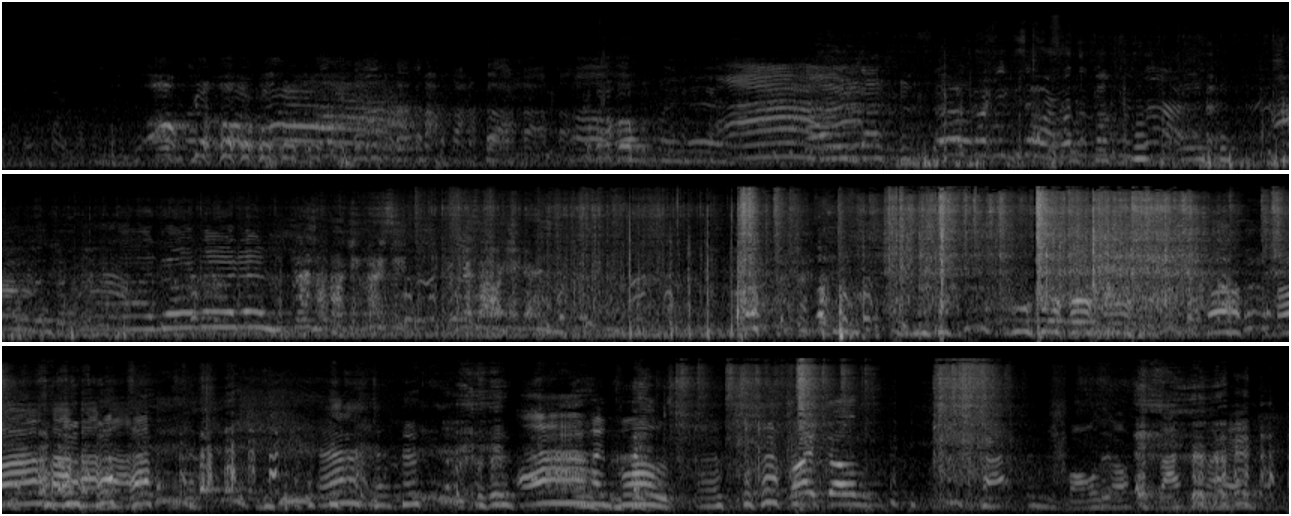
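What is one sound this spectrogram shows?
Young men shout and laugh with excitement.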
